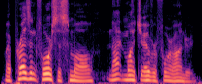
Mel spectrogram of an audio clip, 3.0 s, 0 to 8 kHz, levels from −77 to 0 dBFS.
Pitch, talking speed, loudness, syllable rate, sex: 150 Hz, 180 wpm, -19 LUFS, 5.3 syllables/s, male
